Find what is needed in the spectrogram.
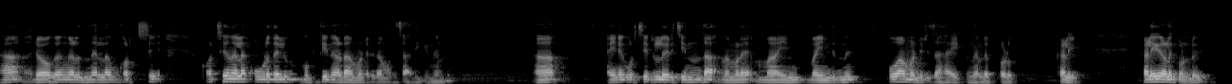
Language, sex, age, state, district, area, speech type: Malayalam, male, 30-45, Kerala, Kasaragod, rural, spontaneous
